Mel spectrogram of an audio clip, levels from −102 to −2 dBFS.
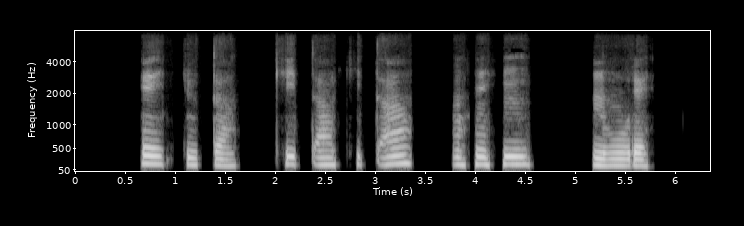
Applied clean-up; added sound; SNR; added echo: none; none; none; none.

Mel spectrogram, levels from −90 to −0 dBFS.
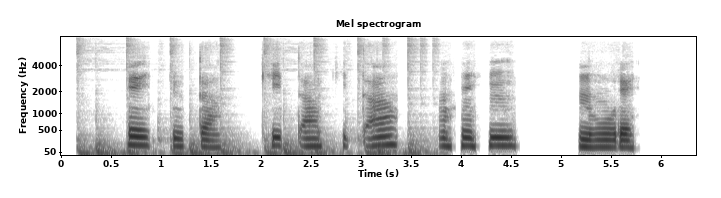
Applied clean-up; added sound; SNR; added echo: none; Drum kit; 12 dB; none.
